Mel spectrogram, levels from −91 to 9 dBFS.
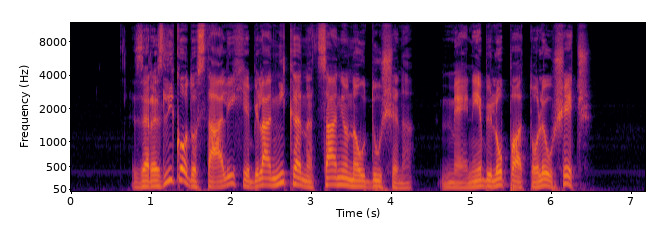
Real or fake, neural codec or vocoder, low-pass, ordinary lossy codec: real; none; none; none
